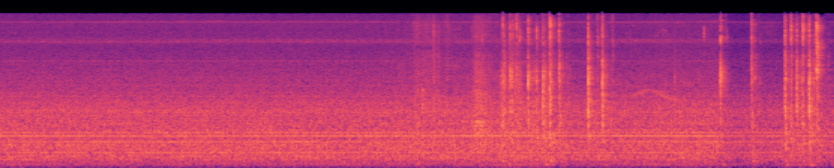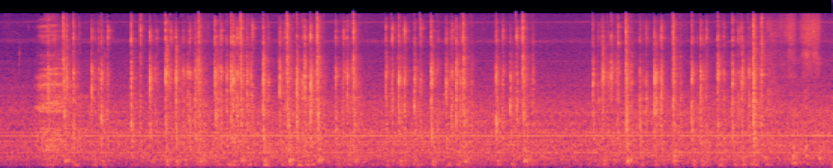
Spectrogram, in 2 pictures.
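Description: Typing on a computer keyboard: a few seconds of only a steady hum, then scattered runs of key clicks from about six seconds in, becoming fast and continuous from about twelve seconds with a brief pause near the end.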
